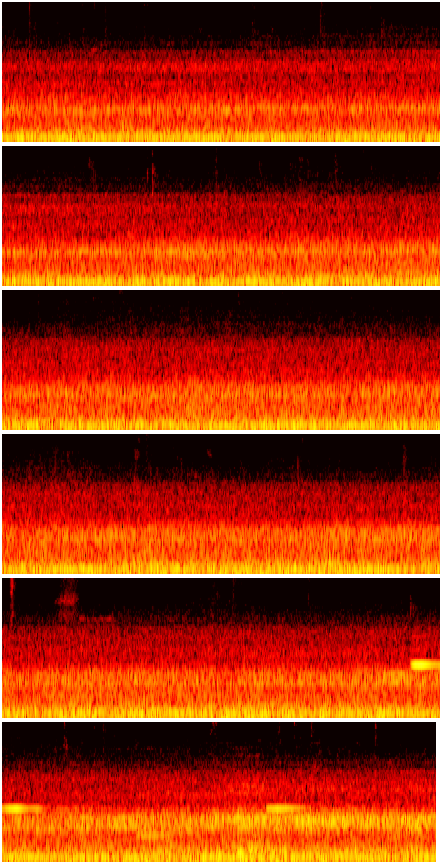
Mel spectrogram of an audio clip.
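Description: Steady running noise inside a Taiwan High Speed Rail train at speed: a low hum and even rushing hiss. A few short, faint beeps come near the end.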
